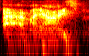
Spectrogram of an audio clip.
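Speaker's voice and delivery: high-pitched, hammed-up yelp; mock pained cry. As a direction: yelp as if blinded, played for laughs. Reacts to a glaring image.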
